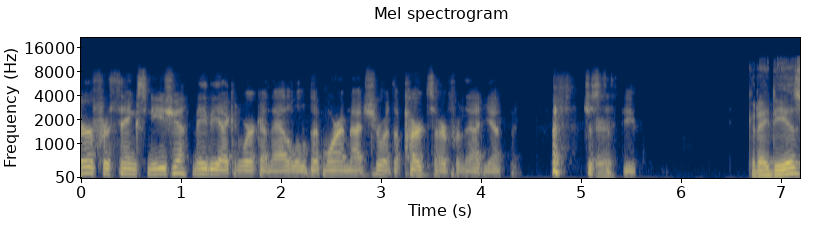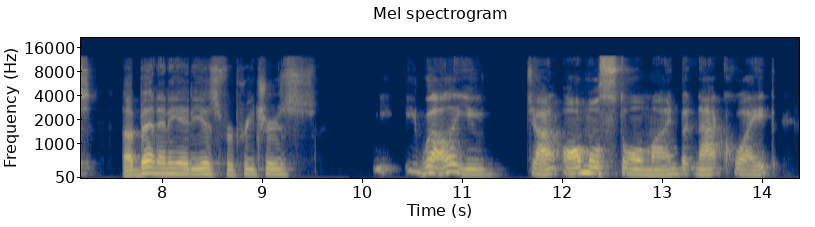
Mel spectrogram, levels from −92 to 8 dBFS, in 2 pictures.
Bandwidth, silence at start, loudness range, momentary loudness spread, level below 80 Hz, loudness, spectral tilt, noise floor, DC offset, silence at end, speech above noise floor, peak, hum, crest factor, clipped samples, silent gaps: 12.5 kHz; 0 s; 7 LU; 16 LU; -66 dBFS; -22 LUFS; -5.5 dB/octave; -82 dBFS; under 0.1%; 0.25 s; 60 dB; -4 dBFS; none; 18 dB; under 0.1%; none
